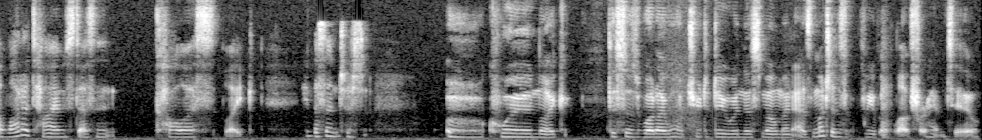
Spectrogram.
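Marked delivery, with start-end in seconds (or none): 4.5-7.9 heavenly voice speaking down from above. Explaining that God rarely calls people so directly; God voice impression. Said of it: "Was that God's voice? Was that your impression?".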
